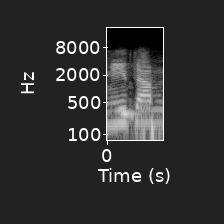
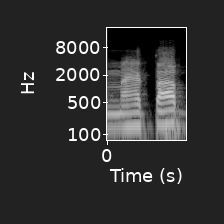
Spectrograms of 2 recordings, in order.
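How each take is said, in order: First: The first vowel is a long 'ee' sound. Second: The first vowel is an 'eh' sound. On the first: The speaker calls it wrong. "मीताब नहीं बताया था" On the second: The speaker calls it right. "मेहताब बताए थे"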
